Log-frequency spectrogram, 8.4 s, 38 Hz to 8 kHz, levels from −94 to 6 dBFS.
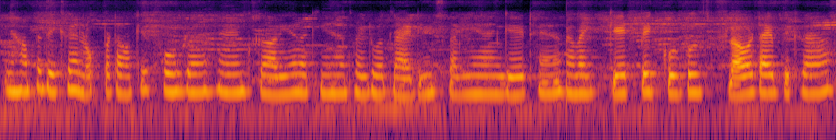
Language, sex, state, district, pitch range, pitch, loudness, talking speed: Hindi, female, Bihar, Sitamarhi, 225-240 Hz, 230 Hz, -20 LUFS, 200 wpm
